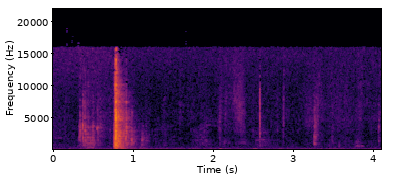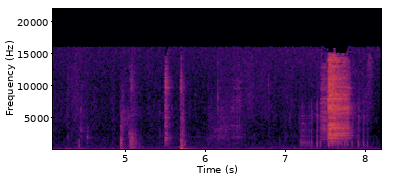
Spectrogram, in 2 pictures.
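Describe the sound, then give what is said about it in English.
A door swings shut with a solid thud near the start, followed by a softer knock a few seconds later, against a quiet room hum with faint creaks and shuffles. “Shut the door, will you?”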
